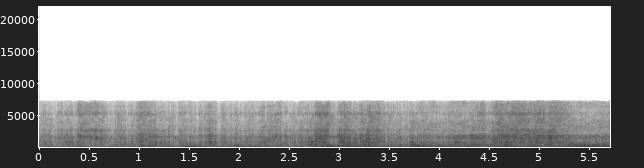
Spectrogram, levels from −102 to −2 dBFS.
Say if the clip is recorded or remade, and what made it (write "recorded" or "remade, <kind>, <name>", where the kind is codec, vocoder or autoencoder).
recorded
